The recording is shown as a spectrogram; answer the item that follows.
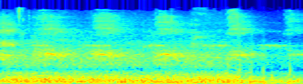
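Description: A bird calling repeatedly in a series of short, crow-like caws, about three a second, over a steady low rumble.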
